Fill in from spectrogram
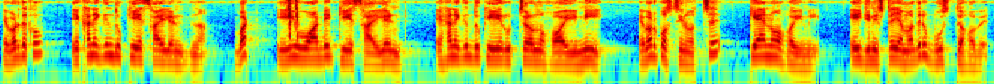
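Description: A man with a high-pitched voice walks learners through pronunciation rules in a classroom-style lesson. He breaks each word into its letters and repeats each rule. He keeps asking the class questions to check that they follow. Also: animated, quick pace, darkish tone. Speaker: English pronunciation teacher.

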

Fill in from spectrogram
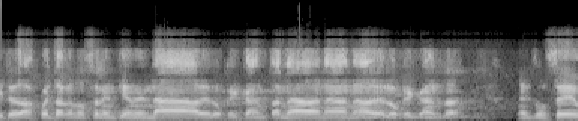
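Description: A man of middle pitch gives a casual, instructive lesson on rap delivery, going through his points one by one. The recording is slightly dull and lo-fi, with faint noise in the background. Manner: instructive, lays out points in numbered steps. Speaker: urban music artist teaching rap technique. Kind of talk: casual explanatory video lesson.

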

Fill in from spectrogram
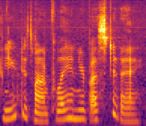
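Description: A woman, a mother, chatting gently in a sing-song way to her toddler, repeating simple questions. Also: mid-range voice, lively intonation, brisk. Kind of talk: casual child-directed chat, gentle questions to a toddler. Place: carpeted room at home. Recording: home camera with clear background noise.

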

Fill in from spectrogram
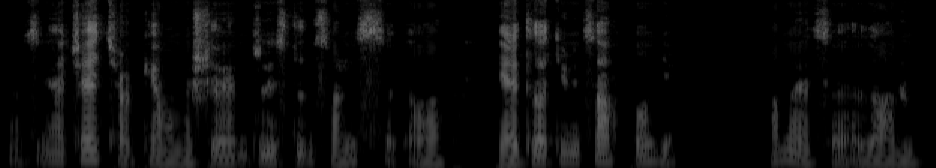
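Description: A man with a Czech accent giving casual let's play commentary, chatty and thinking aloud with excited exclamations. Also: mid-range voice, creaky, no echo.

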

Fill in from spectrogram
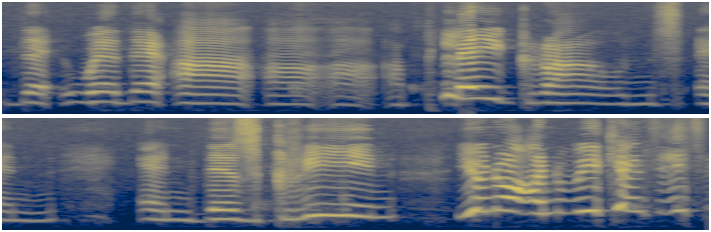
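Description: Speaking reflectively with frequent restarts and hesitations, this older South African woman, an author and activist, is in a public on-stage conversation at a live event. Her slow, bright voice sits a little high. Captured on a headset mic, the recording is rough.

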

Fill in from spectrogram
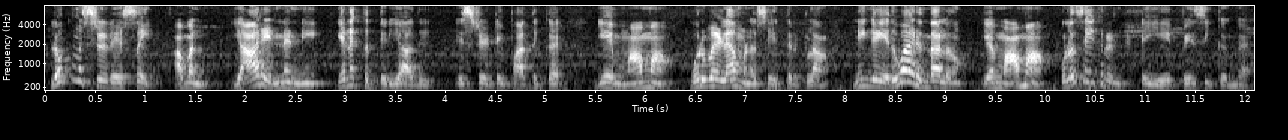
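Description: A woman voicing a wealthy young man who fires off sharp, commanding questions. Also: fairly low pitch, very animated, measured pace, a little hiss or hum. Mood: demanding. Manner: brusque, demanding questions.

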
